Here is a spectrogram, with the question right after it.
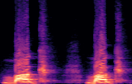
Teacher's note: ঘ যে মহাপ্রাণ ধ্বনিটা সেটা গ এর মত উচ্চারিত হচ্ছে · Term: ক্ষীণায়ন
